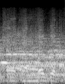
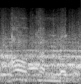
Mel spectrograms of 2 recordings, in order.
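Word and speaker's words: Elkan Baggott: Tadi kalau di announcer tuh terdengar kalimatnya sebutannya bukan Elkan Bagot, Alkan Bagot. Alkan Alkan Bagot. Itu pronunciation-nya di sana.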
